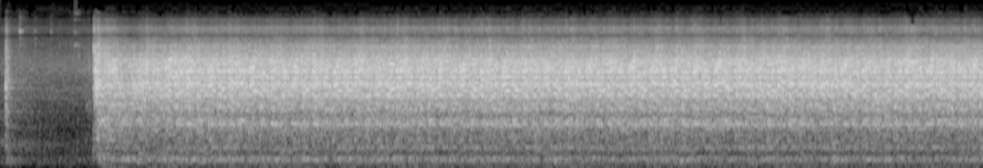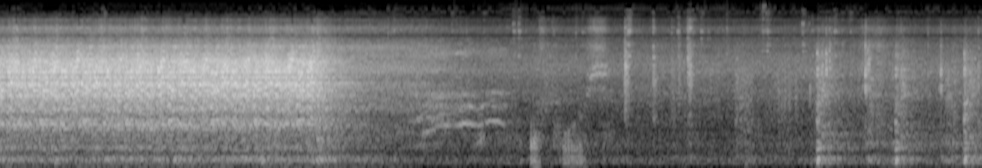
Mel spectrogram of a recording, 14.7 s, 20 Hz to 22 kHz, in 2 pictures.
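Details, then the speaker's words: 1972 Chevy C10 Suburban: fast, even cranking for about nine seconds that never catches; engine turns freely but won't start, possibly no spark. "it may not have spark because it it doesn't sound like you're not plugged in"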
